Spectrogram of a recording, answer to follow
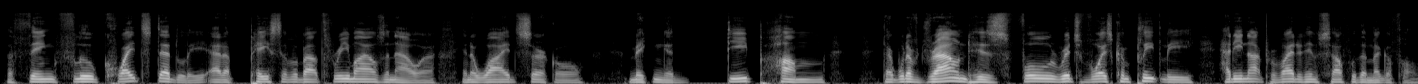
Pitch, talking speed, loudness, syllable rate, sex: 110 Hz, 165 wpm, -23 LUFS, 5.0 syllables/s, male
